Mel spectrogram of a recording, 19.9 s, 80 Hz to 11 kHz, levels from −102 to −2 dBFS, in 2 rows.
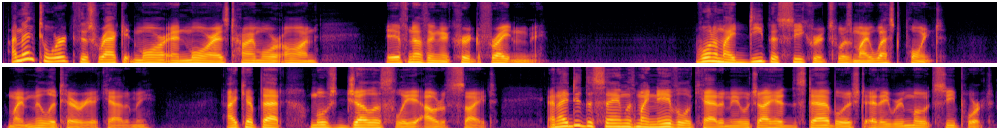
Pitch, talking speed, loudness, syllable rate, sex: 120 Hz, 165 wpm, -20 LUFS, 5.3 syllables/s, male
